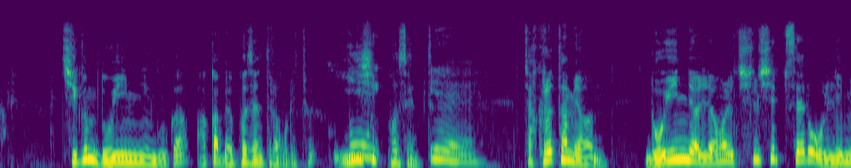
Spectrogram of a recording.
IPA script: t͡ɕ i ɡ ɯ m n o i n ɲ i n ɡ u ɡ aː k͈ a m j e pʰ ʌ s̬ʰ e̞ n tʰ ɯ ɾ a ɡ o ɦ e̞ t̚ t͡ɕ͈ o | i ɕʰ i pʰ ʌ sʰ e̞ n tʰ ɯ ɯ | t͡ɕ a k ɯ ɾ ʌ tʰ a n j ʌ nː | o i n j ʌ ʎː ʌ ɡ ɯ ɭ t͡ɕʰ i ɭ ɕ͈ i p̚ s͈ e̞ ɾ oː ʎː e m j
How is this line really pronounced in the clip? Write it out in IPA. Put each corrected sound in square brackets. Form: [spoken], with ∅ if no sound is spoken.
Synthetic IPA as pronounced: t͡ɕ i ɡ ɯ m n o i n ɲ i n ɡ u ɡ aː k͈ a m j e pʰ ʌ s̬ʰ e̞ n tʰ ɯ ɾ a ɡ o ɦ e̞ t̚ t͡ɕ͈ o | i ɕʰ i pʰ ʌ sʰ e̞ n tʰ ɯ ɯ | t͡ɕ a k ɯ ɾ ʌ tʰ a [m] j ʌ nː | o i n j ʌ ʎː ʌ [ŋ] ɯ ɭ t͡ɕʰ i ɭ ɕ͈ i p̚ s͈ e̞ ɾ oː ʎː [i] m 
